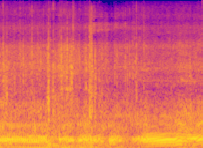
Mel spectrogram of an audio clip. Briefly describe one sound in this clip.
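Branches scrape against a dirt bike.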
